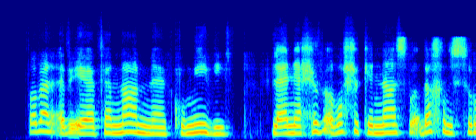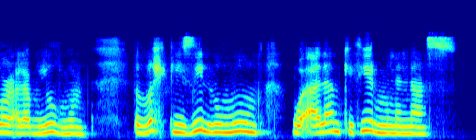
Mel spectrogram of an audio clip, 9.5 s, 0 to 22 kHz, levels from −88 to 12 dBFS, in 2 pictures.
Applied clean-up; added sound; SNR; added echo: neural mask model DeepFilterNet 3.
